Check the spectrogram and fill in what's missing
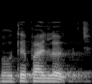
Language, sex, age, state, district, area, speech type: Maithili, male, 18-30, Bihar, Samastipur, rural, spontaneous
